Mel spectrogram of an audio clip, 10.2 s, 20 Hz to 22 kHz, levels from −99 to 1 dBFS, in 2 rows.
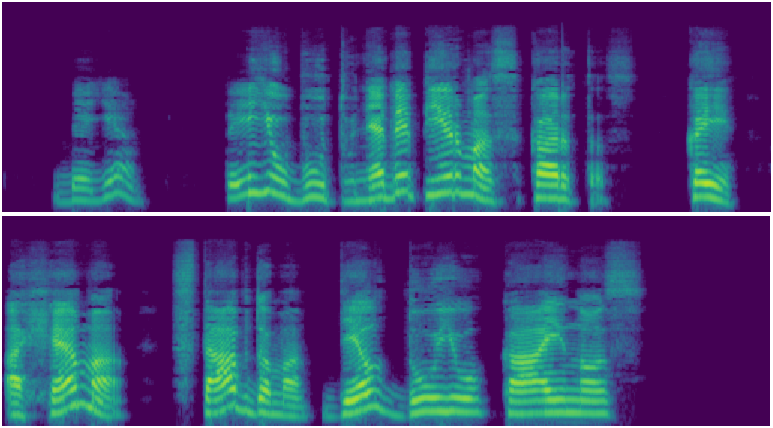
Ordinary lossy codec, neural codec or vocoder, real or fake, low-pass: AAC, 48 kbps; none; real; 14.4 kHz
